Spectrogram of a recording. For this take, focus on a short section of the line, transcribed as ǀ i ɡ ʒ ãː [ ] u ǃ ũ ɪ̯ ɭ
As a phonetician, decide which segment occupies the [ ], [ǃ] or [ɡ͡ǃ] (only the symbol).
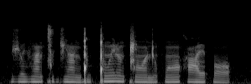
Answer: ɡ͡ǃ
